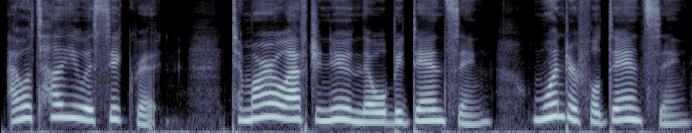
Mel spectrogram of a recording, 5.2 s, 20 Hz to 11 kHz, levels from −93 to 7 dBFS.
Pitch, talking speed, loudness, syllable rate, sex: 245 Hz, 150 wpm, -18 LUFS, 5.6 syllables/s, female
